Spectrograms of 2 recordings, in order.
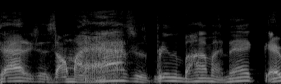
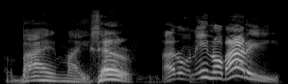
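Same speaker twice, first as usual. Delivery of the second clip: much higher stubborn Mexican dad; proud Mexican dad; 6 semitones higher, 4 dB louder than usual. Retold or imitated. Dad bragging he needs no help, high and stubborn. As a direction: boast of doing it alone. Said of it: "they wanna say".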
